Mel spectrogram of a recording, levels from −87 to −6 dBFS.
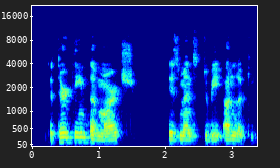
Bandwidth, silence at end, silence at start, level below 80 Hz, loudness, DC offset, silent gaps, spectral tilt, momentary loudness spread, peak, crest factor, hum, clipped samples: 10.5 kHz; 0.05 s; 0.25 s; -82 dBFS; -40 LUFS; under 0.1%; 1.95-2.00 s; -4 dB/octave; 7 LU; -22 dBFS; 18 dB; none; under 0.1%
